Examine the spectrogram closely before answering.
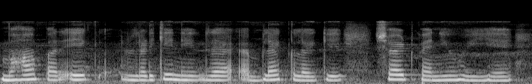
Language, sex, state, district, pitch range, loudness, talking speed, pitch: Hindi, female, Uttar Pradesh, Shamli, 195-215 Hz, -15 LUFS, 135 wpm, 205 Hz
